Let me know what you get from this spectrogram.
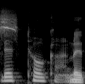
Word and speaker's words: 劣等感: 劣等感. – 劣等感.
